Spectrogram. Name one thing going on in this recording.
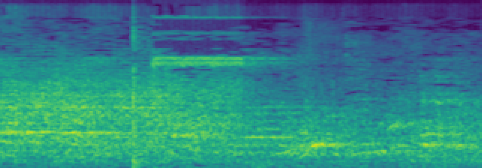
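A dart thuds into a dartboard.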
